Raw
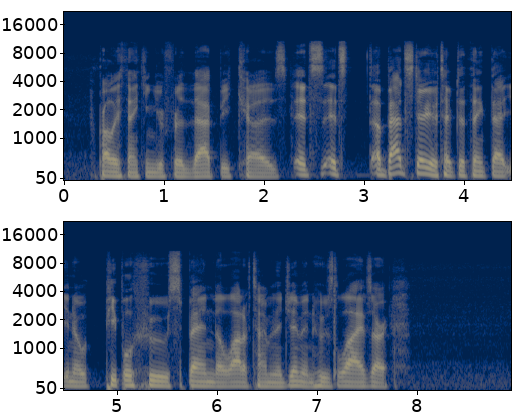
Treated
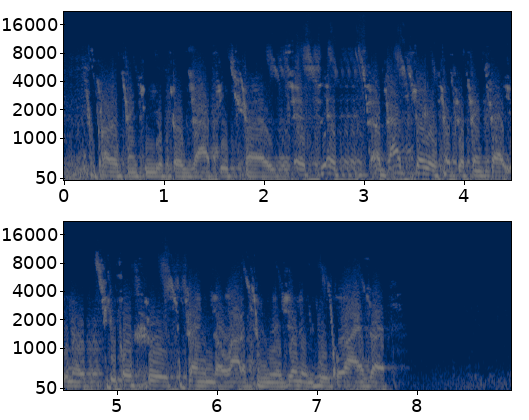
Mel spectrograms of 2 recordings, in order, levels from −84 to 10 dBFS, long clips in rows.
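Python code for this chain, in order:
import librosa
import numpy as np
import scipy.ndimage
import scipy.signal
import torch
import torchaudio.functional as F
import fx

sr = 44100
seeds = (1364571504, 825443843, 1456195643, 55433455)

p1 = fx.spec_delay(x, sr, highs='early', ms=115)
p2 = fx.dereverb_blind(p1, sr, rt60_s=2.0)
p3 = fx.dynamic_eq(p2, sr, hz=130.0, q=1.1, threshold_db=-45.0, ratio=4.0, max_db=-8)
p4 = fx.tube_stage(p3, sr, drive_db=27.0, bias=0.45)
p5 = fx.quant_companded(p4, sr, bits=6)
p6 = fx.low_shelf(p5, sr, hz=460.0, db=10.5)
p7 = np.clip(p6, -10.0 ** (-32.0 / 20.0), 10.0 ** (-32.0 / 20.0))
p8 = fx.lowpass(p7, sr, hz=3400.0, slope=6)
p9 = p8 + fx.echo_feedback(p8, sr, ms=66, feedback_pct=51, wet_db=-21, dry=0)
p10 = fx.pre_swell(p9, sr, db_per_s=20.0)
y = p10 * 10.0 ** (-4.5 / 20.0)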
